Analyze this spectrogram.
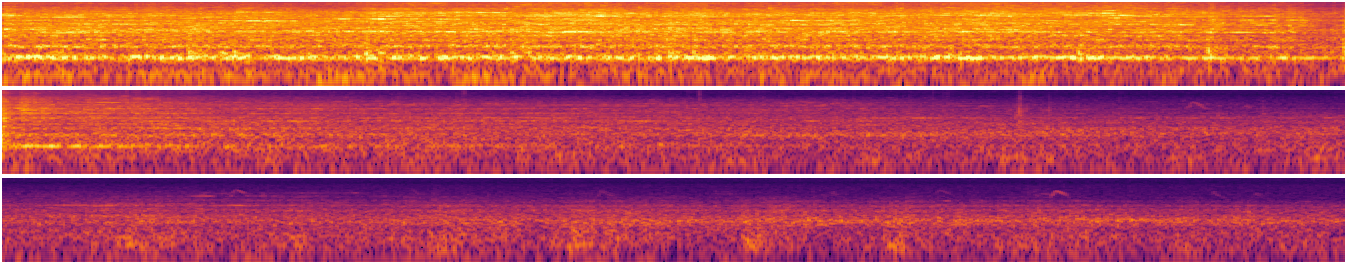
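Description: Double-stack intermodal freight cars rolling past at speed, steel wheels on rail, with a steady ringing tone. The sound dies away over a couple of seconds from about six seconds in, as the end of the train passes and recedes, leaving only a faint distant rumble.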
